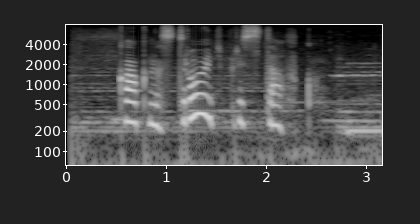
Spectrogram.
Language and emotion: Russian, neutral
